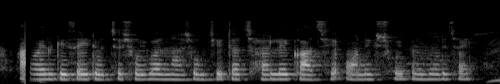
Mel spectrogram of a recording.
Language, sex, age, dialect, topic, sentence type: Bengali, female, 31-35, Northern/Varendri, agriculture, statement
